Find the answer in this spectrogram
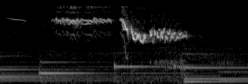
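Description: A robin sings one short, loud, high phrase: a held very high note, then a sharp downward sweep into a warbled trill. Soft background music with slow, sustained notes plays underneath.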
